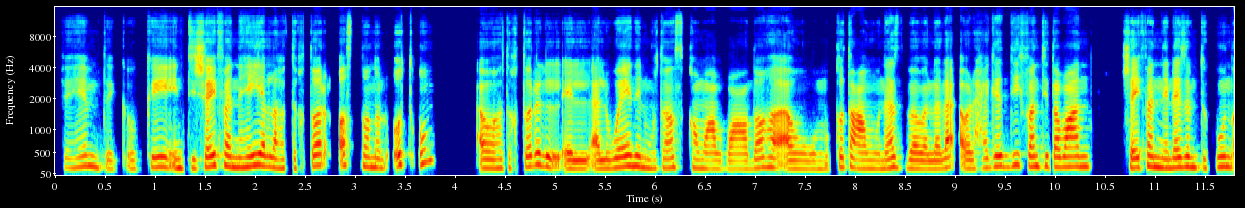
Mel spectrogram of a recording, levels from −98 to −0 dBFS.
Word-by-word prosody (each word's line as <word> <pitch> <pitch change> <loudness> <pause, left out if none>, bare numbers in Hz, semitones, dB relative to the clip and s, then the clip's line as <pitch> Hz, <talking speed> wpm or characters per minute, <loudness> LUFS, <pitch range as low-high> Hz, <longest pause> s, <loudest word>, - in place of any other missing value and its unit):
فهمتِك 195 -3 -5
أوكي، 200 +5 -1
أنتِ 180 0 -2
شايفة 220 +6 +3
إن 200 -2 +1
هي 220 +4 +4
اللي 210 -3 +1
هتختار 180 +6 -1
أصلًا 215 -4 -1
الأطقم 245 - -2 0.5
أو 175 0 +2
هتختاري 190 +6 -1
ال 215 -4 0
الألوان 170 +5 +2
المُتناسقة 185 -1 -2
مع 165 -1 0
بعضها 160 +4 -1
أو 160 -1 0
قطعة 200 -4 +2
مناسبة 170 +2 -1
والّا 165 0 0
لأ 195 - +2
والحاجات 185 +5 0
دي، 225 +3 -3
فأنتِ 220 -1 0
طبعًا 210 0 +4 0.3
شايفة 195 +4 +2
إن 205 -2 +2
لازم 195 +2 +2
تكون 205 +3 -2
195 Hz, 155 wpm, -17 LUFS, 170-210 Hz, 0.5 s, هي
